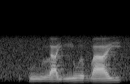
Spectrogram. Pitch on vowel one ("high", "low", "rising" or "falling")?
low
